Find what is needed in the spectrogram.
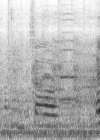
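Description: A rooster crowing in the background, one long call beginning under a second in, beneath a woman's voice.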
